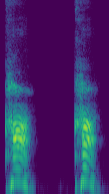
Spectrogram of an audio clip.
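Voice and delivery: QH demonstrated as a loud, harsh breathy KA; pokazowe „qh”. Shown as a demonstration. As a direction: burst KA out from the back of the mouth with air. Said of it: "Ahora, Q H".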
